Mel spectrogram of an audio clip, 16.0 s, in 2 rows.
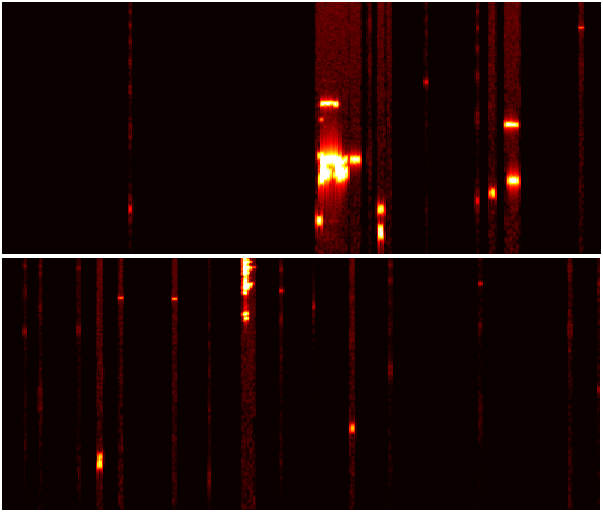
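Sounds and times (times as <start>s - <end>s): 
Asian barred owlet Glaucidium cuculoides calling: 4.2s - 4.8s.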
